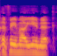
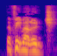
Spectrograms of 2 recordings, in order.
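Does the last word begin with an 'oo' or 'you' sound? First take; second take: you; oo. First: The last word begins with a 'you' sound. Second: The last word begins with an 'oo' sound. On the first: The speaker calls it right. "It was the word eunuch" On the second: The speaker calls it wrong. "someone calling it the female ooch"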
